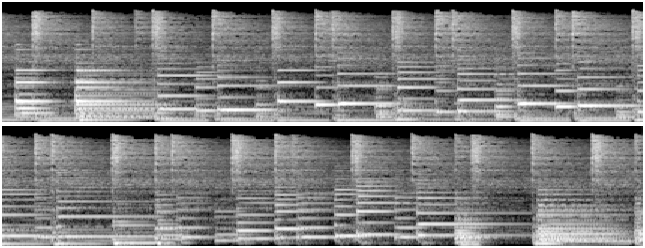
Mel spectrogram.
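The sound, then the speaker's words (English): Jazz piano solo with the soloist's downbeats landing a hair behind the rhythm section while offbeats stay on time; bright piano phrases ride over a steady, loud bass-and-drums swing throughout, purely instrumental. “In another version, the soloist's downbeat started just the tiniest bit behind the rhythm section, but their offbeats were not delayed. That sounds like this.”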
